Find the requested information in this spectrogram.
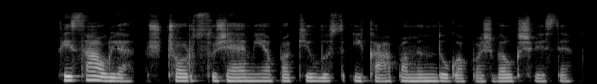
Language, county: Lithuanian, Klaipėda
